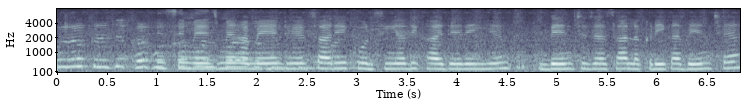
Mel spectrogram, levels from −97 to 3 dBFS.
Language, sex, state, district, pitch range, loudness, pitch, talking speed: Hindi, female, Chhattisgarh, Balrampur, 235-275 Hz, -15 LUFS, 245 Hz, 150 wpm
